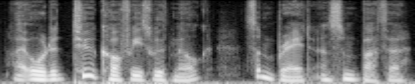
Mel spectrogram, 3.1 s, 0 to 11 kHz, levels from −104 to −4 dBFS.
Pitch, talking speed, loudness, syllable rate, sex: 125 Hz, 210 wpm, -18 LUFS, 5.5 syllables/s, male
